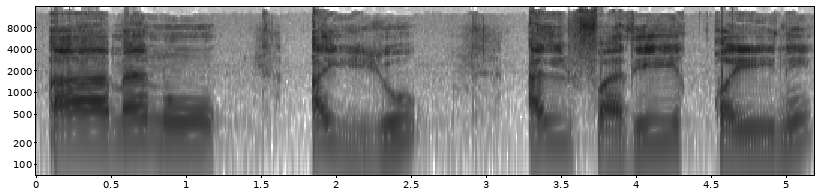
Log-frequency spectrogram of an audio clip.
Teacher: ایو میں یا پر پیش ہے، اسے الفریقین کی لام ساکن کے ساتھ ملائیں گے، درمیان میں سے الف یعنی حمزہ کو حذف کیا جائے گا۔ فریقین را کے نیچے زیر ہے، را کو باریک کر کے پڑھیں گے۔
